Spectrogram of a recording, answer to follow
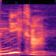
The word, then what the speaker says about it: Nikon: can you say Nikon you could say Nikon one of two ways Nikon or ncon so you get those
